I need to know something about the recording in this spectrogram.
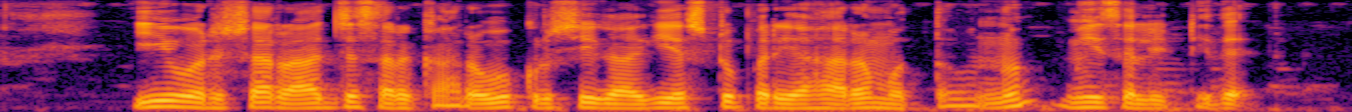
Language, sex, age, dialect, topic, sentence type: Kannada, male, 25-30, Dharwad Kannada, agriculture, question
